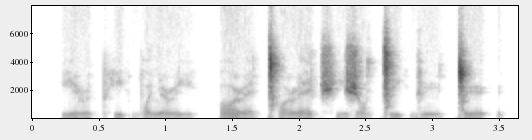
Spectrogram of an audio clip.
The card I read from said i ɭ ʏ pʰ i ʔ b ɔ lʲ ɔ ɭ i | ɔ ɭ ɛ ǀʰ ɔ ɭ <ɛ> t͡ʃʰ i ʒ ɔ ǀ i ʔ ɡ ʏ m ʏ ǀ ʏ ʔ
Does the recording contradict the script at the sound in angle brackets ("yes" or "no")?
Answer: no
